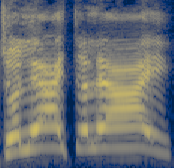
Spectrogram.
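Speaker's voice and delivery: high, loud call to come over; calling out loudly. Real, not acted. Boy beckons a friend over, calling out loudly. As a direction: holler to someone out of reach. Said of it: "আস্তে কও".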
